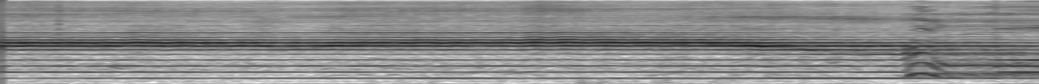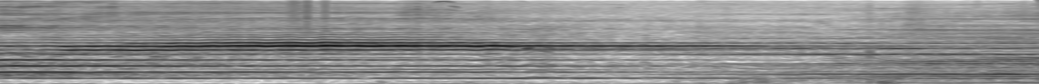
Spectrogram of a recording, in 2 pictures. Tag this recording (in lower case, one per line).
mantra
